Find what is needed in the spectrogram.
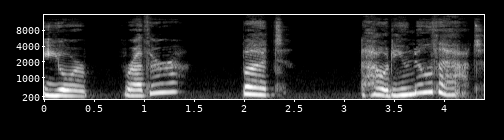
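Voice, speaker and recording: Quiet and very slow, a woman does a put-on character voice at a high pitch. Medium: read story. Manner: quiet, gentle.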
